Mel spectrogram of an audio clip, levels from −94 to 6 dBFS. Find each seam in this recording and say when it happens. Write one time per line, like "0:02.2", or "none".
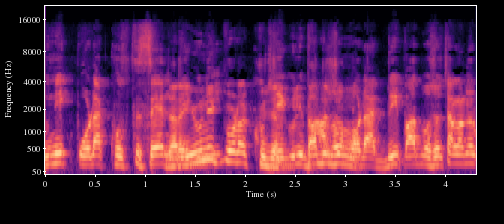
none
